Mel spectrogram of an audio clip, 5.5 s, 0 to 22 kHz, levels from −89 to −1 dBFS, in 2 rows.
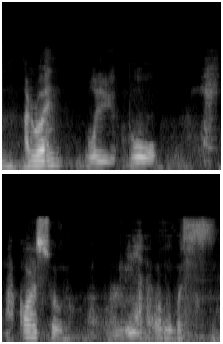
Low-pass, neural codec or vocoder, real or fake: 7.2 kHz; codec, 16 kHz in and 24 kHz out, 0.6 kbps, FocalCodec, streaming, 4096 codes; fake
